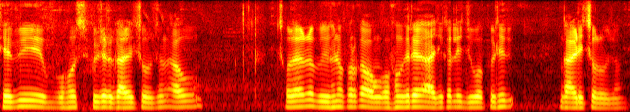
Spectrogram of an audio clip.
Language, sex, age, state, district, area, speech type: Odia, male, 30-45, Odisha, Subarnapur, urban, spontaneous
